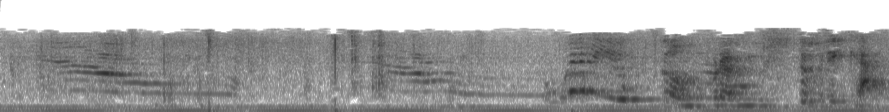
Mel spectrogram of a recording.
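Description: A cat meows several times in drawn-out, wavering cries, growing louder and more strained toward the end, over a steady low hum.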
